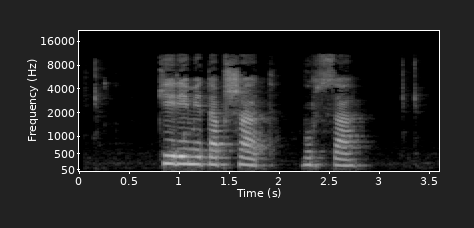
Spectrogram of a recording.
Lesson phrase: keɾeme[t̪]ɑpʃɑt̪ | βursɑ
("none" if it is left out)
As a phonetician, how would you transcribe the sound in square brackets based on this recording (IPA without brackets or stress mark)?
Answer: t̪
